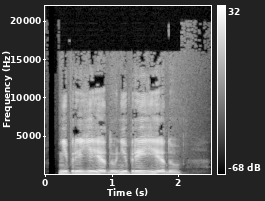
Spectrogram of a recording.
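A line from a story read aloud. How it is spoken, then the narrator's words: Smug laughter. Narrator (Russian): самодовольно смеялся Вельчининов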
